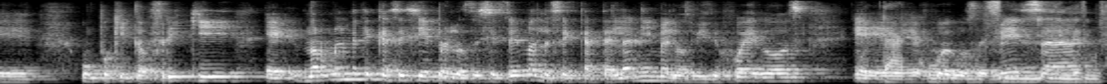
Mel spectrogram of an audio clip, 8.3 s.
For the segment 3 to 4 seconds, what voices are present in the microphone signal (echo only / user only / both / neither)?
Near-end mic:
echo only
